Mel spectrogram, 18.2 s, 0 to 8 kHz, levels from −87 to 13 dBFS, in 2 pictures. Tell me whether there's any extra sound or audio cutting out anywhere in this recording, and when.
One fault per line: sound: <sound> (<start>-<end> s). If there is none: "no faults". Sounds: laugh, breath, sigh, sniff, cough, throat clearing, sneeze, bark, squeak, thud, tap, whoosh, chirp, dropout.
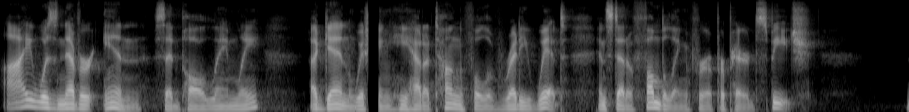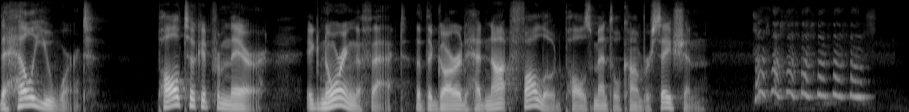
sound: dropout (3.7-3.8 s)
sound: laugh (16.6-17.9 s)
